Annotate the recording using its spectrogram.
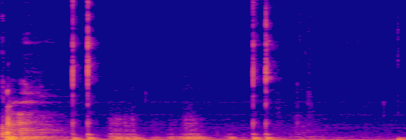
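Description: Two computer mouse clicks about two seconds apart, each a quick press-and-release pair, as word tiles are picked on screen.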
